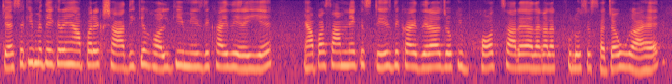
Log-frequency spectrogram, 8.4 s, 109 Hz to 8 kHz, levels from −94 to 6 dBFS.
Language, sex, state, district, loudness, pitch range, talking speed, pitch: Hindi, female, Uttarakhand, Uttarkashi, -13 LUFS, 255-285 Hz, 285 wpm, 265 Hz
